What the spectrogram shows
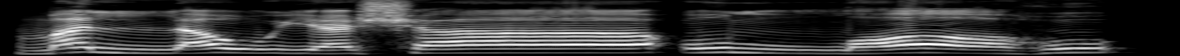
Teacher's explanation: यहां पे नून साकिन के बाद लाम मुशद्दद आया, तो यहां पर क्या होगा, इदगाम होगा, लेकिन बगैर गुन्ना के होगा, इदगाम कामिल होगा। नून साकिन के बाद लाम आ रहा है, तो हमें यहां पर गुन्ना नहीं करना है, बल्कि हमें सीधा यहां पे इसको अदा करना है।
